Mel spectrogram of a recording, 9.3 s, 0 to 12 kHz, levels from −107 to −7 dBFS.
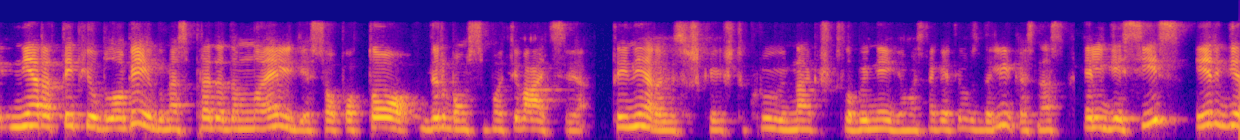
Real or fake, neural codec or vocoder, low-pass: real; none; 7.2 kHz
